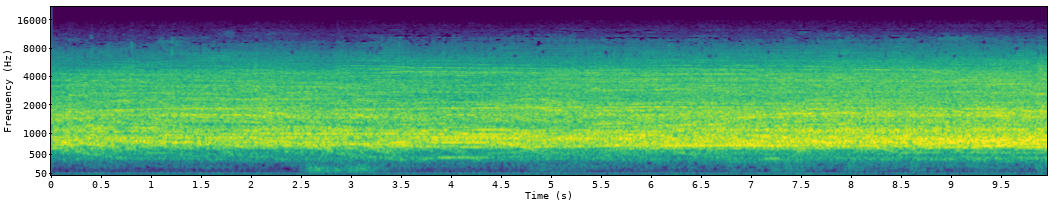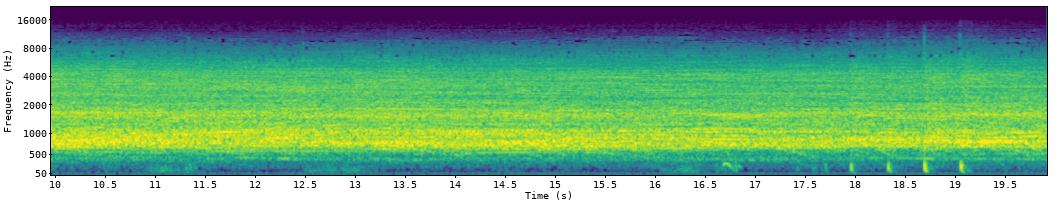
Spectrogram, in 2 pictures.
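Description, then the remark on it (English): A large church audience roars and cheers continuously for about twenty seconds, a loud, dense wall of voices with occasional shouts and whoops rising out of the sustained noise. “Let me hear your roar in this place today.”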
